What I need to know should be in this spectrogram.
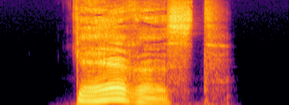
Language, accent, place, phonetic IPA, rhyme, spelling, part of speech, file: German, Germany, Berlin, [ˈɡɛːʁəst], -ɛːʁəst, gärest, verb, De-gärest.ogg
- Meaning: second-person singular subjunctive I of gären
